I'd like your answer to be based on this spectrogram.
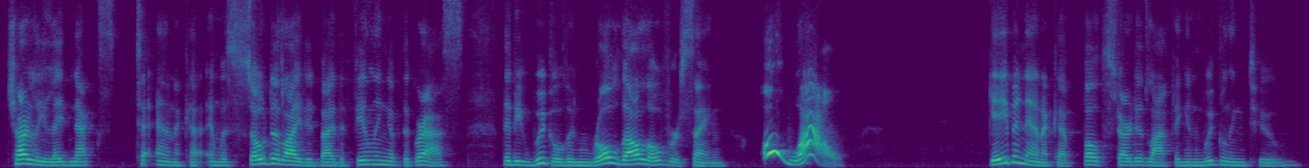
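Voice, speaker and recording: A woman's voice: low voice, moderate pace. A woman reading scripted narration of a children's fantasy audiobook.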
